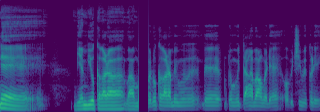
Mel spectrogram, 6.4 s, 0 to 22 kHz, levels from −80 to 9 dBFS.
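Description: At 2.76 s the speech cuts out for 200 ms, then returns with a narrower, duller tone that lasts to the end of the clip. From there nothing is heard above 8.6 kHz, and a faint new background noise sits far below the speech, at about 55 dB down, while the level stays much the same. The pattern points to a likely input switched to a poorer device, with the recording carried on through a more limited microphone path.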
